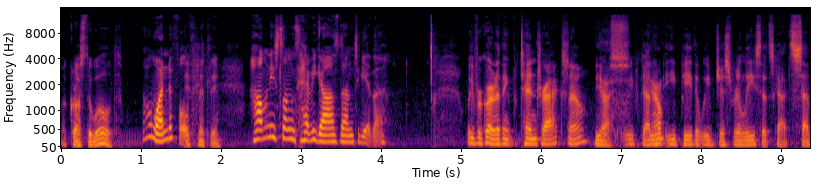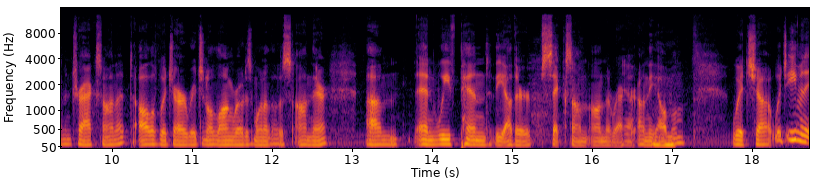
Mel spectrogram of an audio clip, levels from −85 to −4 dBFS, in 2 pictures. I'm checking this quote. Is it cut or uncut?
uncut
